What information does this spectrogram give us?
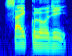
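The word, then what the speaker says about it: psychology: यहां पर लिखा है साइकोलॉजी यहां पर देखिएगा के बाद एस आया हुआ है इसलिए स्पी का उच्चारण हम नहीं करेंगे यहां पर हिंदी में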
